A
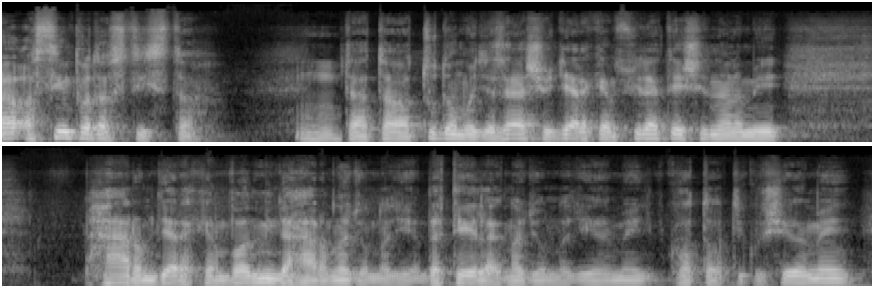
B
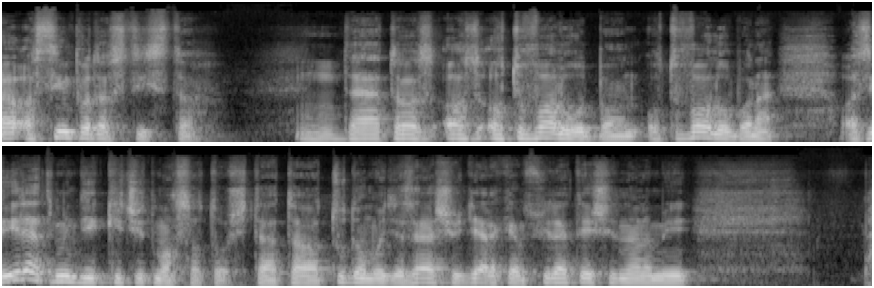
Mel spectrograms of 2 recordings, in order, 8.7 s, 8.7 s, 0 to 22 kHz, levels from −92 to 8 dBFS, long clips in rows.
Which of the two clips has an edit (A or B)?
A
